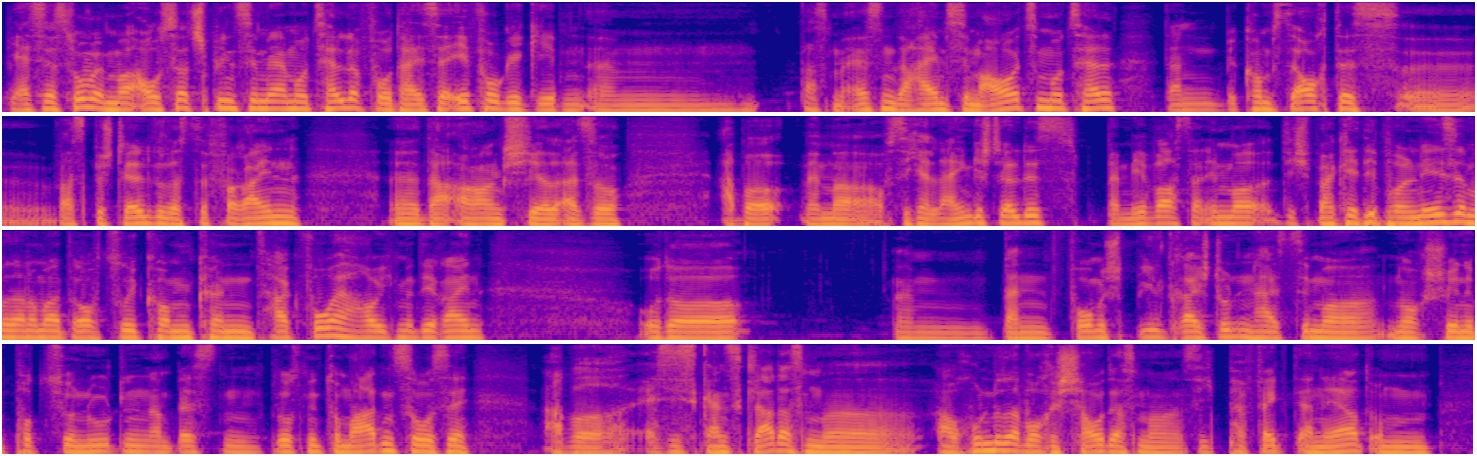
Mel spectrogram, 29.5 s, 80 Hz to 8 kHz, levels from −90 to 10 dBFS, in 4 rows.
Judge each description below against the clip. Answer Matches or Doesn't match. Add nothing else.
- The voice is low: Matches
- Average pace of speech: Doesn't match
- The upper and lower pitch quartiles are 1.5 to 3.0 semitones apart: Matches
